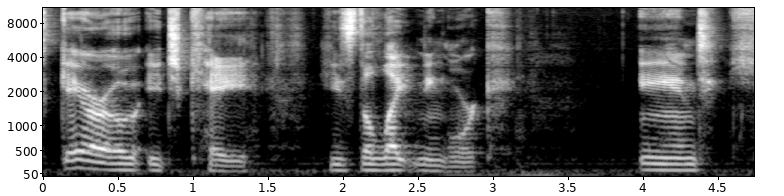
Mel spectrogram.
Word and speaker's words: Grohk: Now we go to Grok, or however you actually say his name. It's Grohk.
